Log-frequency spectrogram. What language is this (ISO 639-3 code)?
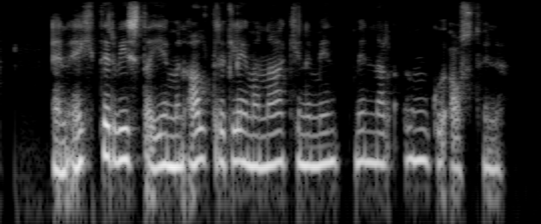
isl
